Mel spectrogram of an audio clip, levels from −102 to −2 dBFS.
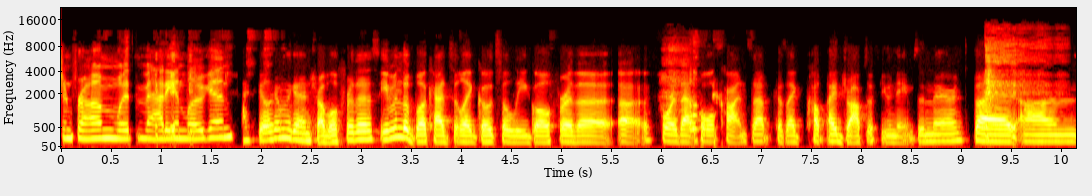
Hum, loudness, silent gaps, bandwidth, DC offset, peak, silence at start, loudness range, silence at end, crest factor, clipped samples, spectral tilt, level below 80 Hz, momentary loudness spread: none; -23 LUFS; none; 13.5 kHz; under 0.1%; -4 dBFS; 0 s; 3 LU; 0 s; 18 dB; under 0.1%; -6 dB/octave; -68 dBFS; 8 LU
